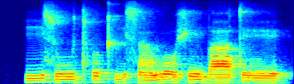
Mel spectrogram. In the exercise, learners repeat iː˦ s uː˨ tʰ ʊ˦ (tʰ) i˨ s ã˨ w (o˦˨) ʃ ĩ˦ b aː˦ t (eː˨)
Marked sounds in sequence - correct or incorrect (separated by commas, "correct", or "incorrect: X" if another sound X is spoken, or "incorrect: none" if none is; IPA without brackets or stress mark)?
incorrect: kʰ, correct, correct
